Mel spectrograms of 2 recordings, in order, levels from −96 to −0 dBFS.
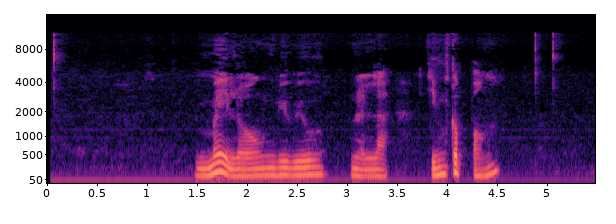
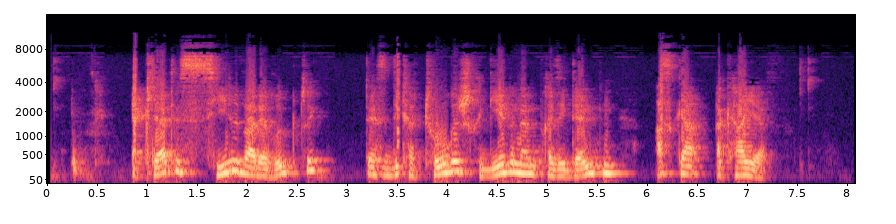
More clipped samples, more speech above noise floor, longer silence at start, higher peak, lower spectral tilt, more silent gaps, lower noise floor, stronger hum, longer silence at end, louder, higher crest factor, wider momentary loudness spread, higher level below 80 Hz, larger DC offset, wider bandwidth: neither; second, 27 dB vs 34 dB; about the same, 0.05 s vs 0.05 s; second, -8 dBFS vs 0 dBFS; about the same, -7 dB/octave vs -6 dB/octave; neither; first, -55 dBFS vs -46 dBFS; first, 50 Hz at -50 dBFS vs none; about the same, 0.95 s vs 0.85 s; second, -29 LUFS vs -13 LUFS; first, 22 dB vs 12 dB; first, 22 LU vs 10 LU; second, -52 dBFS vs -42 dBFS; neither; first, 11.5 kHz vs 9 kHz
